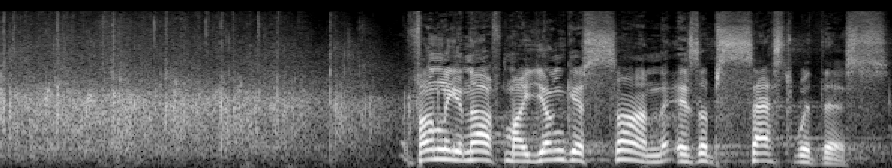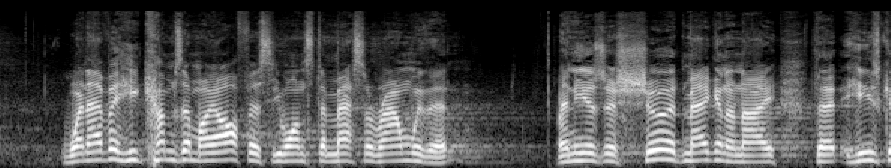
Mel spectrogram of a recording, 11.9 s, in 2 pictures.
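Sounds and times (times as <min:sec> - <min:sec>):
crowd applauding: 0:00.0 - 0:02.7
speech: 0:02.7 - 0:11.8.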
